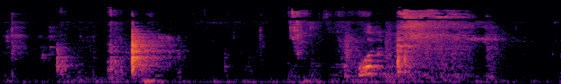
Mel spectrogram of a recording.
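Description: Eating sounds at a table: short clicks and smacks of mouths and hands working on crawfish and king crab, with a short rising voiced sound a little before three seconds in.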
